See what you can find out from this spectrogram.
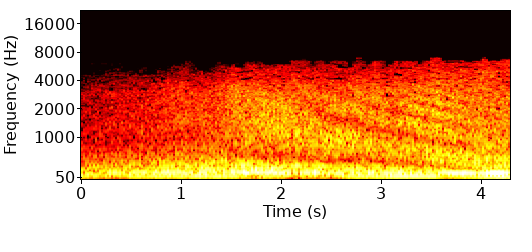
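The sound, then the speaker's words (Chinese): Propeller fighter planes take off from Hankou airfield in 1938, a squadron of ten, with a steady, loud droning engine roar that swells slightly toward the end. “一九三八年二月十八日中午十二点四十五分，第二十一中队的十架驱逐机首先从汉口机场起飞。”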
